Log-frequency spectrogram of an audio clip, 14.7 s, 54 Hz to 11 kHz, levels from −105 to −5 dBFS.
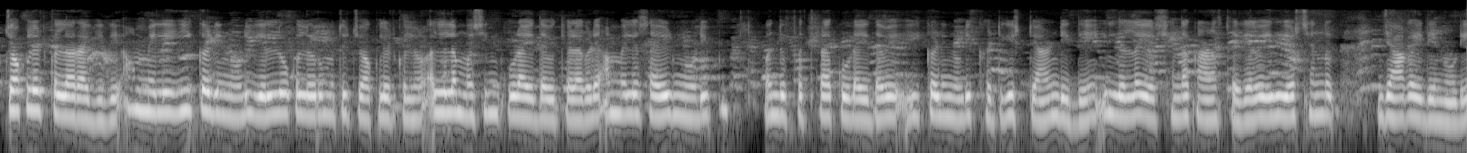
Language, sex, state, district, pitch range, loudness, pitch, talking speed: Kannada, female, Karnataka, Gulbarga, 185-205 Hz, -26 LUFS, 195 Hz, 155 wpm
